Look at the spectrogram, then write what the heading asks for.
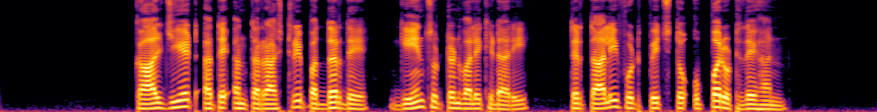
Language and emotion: Punjabi, neutral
